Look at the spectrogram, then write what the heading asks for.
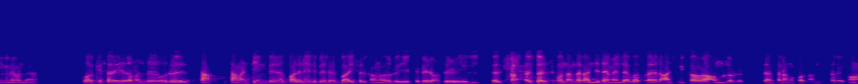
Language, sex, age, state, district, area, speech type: Tamil, male, 18-30, Tamil Nadu, Pudukkottai, rural, conversation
